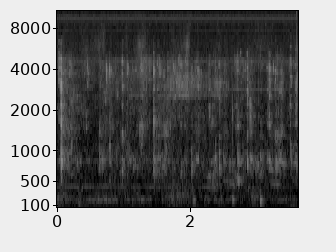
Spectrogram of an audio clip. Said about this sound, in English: I'm just kind of stirring it around. What I'm doing is I'm kind of dragging the spoon on the bottom of the bowl.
